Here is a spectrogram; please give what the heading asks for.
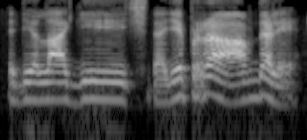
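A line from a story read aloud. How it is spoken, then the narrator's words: Nasal voice. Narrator (Russian): спросил гнусавый Вацлав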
